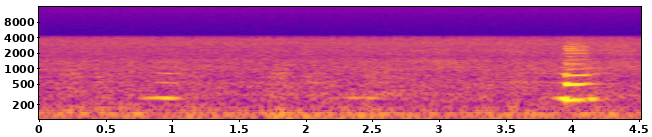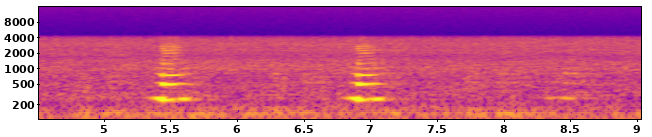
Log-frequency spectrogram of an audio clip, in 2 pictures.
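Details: Ford Focus 3: short pitched squeaks recurring about every second and a half, following wheel rotation; brake squeal.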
